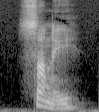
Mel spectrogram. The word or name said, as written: sunny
